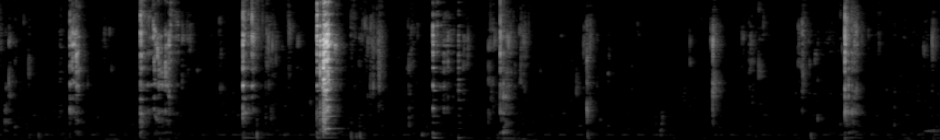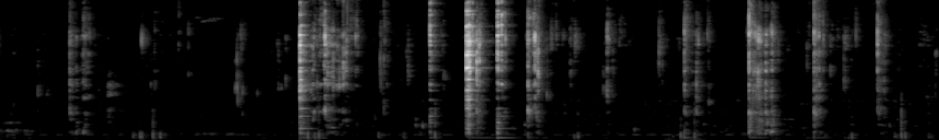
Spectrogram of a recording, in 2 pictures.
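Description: Metal fork clinking and scraping against a plate while twirling and lifting spaghetti, in scattered short strokes with pauses between. The loudest clinks come about five seconds in and in a cluster from about nineteen to twenty-six seconds.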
